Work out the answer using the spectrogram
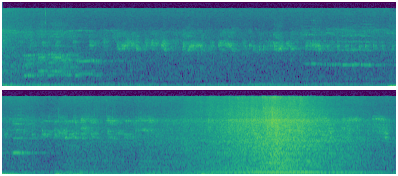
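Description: Small birds chirping repeatedly in the background. A loud sudden knock comes about halfway through, then a few sharper knocks, and near the end a rushing swell with a low hum, like a vehicle passing.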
